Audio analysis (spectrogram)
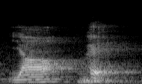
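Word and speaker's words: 야훼: 해 보자 해본 결과 그 이름은 야회. 야회가 아주 근접한 발음이에요.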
